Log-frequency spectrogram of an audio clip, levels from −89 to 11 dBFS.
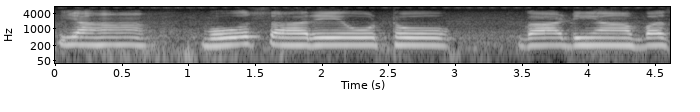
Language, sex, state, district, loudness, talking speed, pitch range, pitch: Hindi, female, Haryana, Rohtak, -13 LUFS, 90 wpm, 215-225 Hz, 215 Hz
